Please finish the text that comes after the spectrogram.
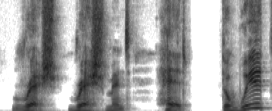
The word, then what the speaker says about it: resh: In Egypt, letter R was a human head in profile, facing left, and pronounced resh.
